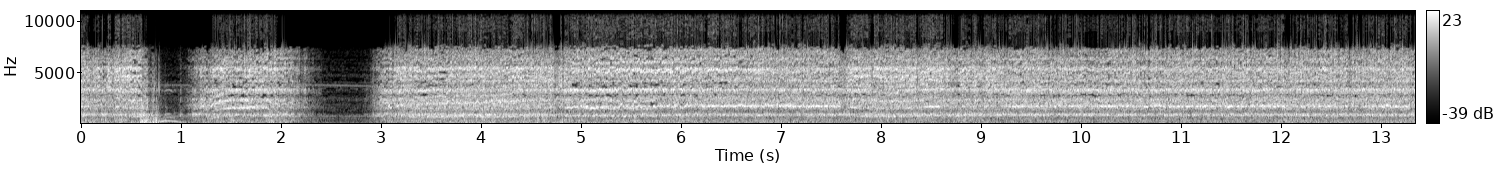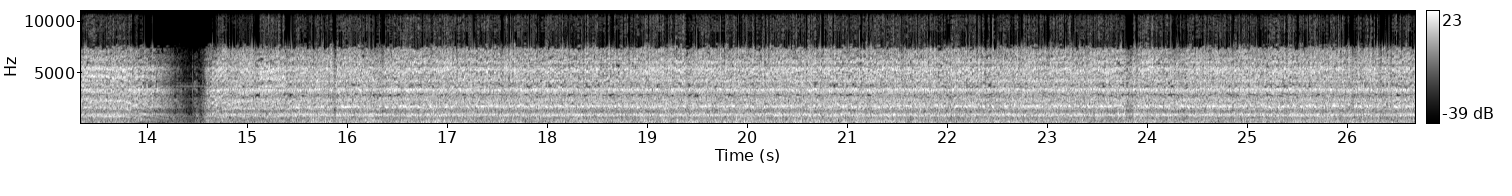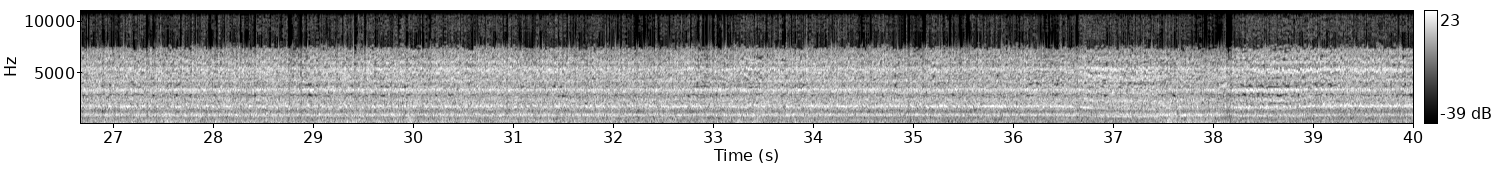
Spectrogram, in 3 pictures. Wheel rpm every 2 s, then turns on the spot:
160, 100, 210, 230, 230, 230, 220, 140, 230, 230, 230, 230, 230, 230, 240, 240, 230, 230, 220, 220.
none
